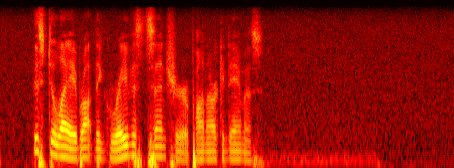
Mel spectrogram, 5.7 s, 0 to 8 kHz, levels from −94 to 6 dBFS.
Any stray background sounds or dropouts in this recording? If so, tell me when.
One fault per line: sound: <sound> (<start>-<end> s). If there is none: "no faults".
no faults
